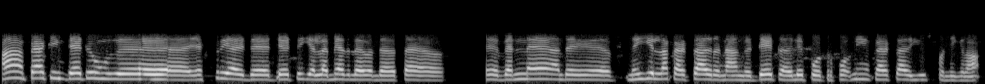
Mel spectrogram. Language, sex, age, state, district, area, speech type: Tamil, female, 60+, Tamil Nadu, Kallakurichi, rural, conversation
